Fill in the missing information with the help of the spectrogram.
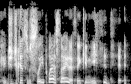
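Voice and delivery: high teasing woman voice; playful high-pitched teasing; bartender voice. Retold or imitated. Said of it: "She's like".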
